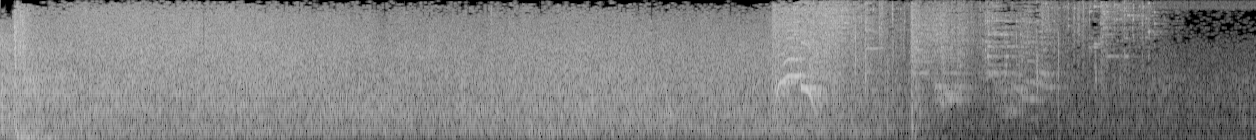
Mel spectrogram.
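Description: Dramatic film sound effect: a sharp hit, then a loud, steady rushing noise like a blast of wind that lasts about nine seconds and cuts off suddenly, with a few short sounds near the end.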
